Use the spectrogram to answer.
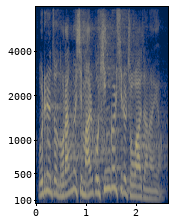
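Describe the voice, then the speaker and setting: A man preaching a sermon as pastor, swinging from hushed, quiet lines to loud exclaiming ones. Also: high-pitched, big pitch swings, fast. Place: church sanctuary. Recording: long church hall reverb.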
